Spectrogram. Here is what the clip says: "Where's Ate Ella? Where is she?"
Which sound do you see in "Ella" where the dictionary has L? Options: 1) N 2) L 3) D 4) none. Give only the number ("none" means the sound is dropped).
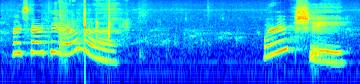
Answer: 4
